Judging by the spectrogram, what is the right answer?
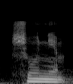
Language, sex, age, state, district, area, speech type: Sanskrit, male, 18-30, Kerala, Kannur, rural, read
